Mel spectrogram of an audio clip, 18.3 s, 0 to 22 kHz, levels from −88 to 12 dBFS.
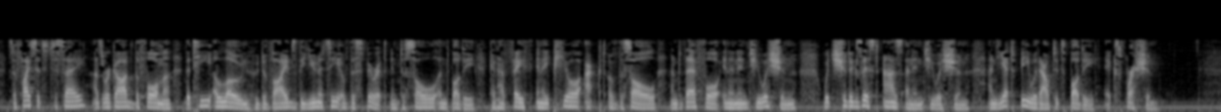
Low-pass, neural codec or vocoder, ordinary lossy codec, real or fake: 7.2 kHz; none; MP3, 24 kbps; real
